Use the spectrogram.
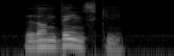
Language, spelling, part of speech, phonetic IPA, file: Polish, londyński, adjective, [lɔ̃nˈdɨ̃j̃sʲci], Pl-londyński.ogg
